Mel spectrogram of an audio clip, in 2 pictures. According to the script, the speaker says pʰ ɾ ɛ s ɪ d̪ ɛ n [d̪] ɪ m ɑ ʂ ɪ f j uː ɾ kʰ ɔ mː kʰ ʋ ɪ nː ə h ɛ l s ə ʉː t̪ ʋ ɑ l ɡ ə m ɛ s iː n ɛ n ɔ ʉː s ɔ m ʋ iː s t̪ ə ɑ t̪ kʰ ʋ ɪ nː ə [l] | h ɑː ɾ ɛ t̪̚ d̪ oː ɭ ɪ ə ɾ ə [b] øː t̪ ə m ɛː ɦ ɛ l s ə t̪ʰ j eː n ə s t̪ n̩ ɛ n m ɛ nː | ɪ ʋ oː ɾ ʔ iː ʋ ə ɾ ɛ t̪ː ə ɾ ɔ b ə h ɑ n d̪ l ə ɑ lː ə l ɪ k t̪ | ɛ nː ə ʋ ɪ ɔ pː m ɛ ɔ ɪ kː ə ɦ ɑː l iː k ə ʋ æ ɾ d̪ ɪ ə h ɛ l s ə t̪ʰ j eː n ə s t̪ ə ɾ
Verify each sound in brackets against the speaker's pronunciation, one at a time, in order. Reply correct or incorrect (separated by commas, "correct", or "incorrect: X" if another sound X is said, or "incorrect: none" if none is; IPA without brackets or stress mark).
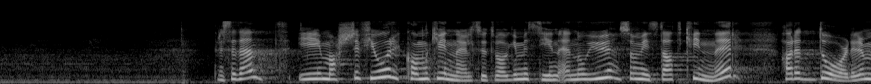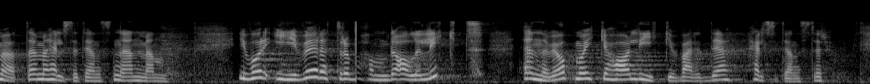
incorrect: t̪, incorrect: ɾ, incorrect: m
